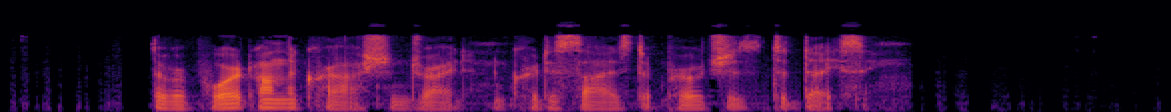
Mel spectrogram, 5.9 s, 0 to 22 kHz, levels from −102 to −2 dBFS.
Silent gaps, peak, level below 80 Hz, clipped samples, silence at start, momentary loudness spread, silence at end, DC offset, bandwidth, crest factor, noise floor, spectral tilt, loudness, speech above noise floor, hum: none; -18 dBFS; -70 dBFS; under 0.1%; 0.75 s; 10 LU; 1.35 s; under 0.1%; 10 kHz; 26 dB; -89 dBFS; -2.5 dB/octave; -41 LUFS; 47 dB; none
